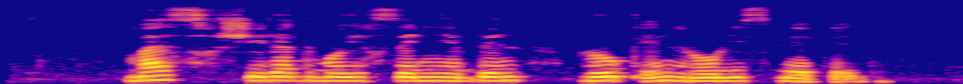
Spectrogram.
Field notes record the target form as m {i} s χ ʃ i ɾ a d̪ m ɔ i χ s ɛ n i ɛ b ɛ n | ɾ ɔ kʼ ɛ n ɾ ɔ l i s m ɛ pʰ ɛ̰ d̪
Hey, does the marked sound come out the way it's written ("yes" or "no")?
no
